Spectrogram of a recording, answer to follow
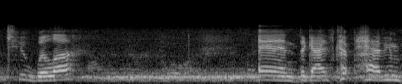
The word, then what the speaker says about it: Tooele: you didn't put two and two together um tuella most interesting name yet it's spelled t o o e l e but it's pronounced TOA and the guys kept having problems pronouncing it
